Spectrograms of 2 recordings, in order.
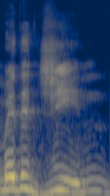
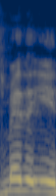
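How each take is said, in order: First: The double L sounds like an English J. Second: The double L sounds like an English Y. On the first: The speaker calls it wrong. "not Medellin. That's how people say it with their crazy accent" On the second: The speaker calls it right. "It's pronounced as Y"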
